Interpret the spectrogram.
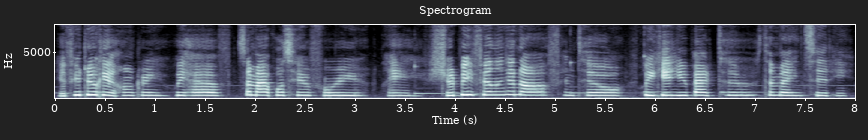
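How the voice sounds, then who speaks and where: A woman voicing a caring, fussing creature medic in a tabletop roleplay, gentle and a little hesitant. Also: sits high, flat delivery, moderate pace, few pauses, soft background music, close to an everyday voice. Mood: concerned, brisk.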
